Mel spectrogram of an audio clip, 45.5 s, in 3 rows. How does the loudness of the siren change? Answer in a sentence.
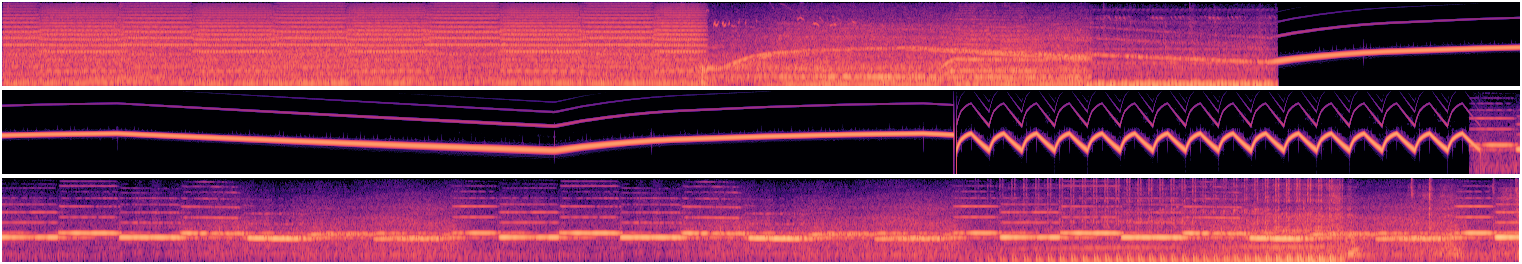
The loudness of the siren goes up.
